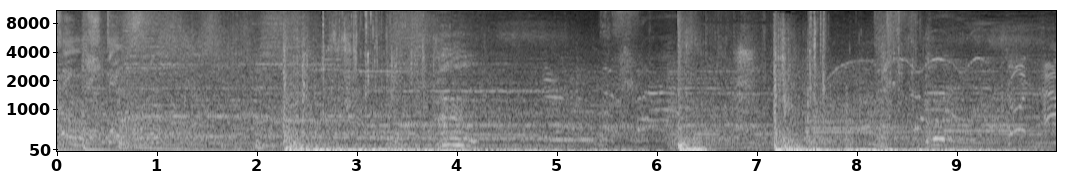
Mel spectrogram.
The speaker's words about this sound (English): power punch. The right hand landed. Big, big shot comes crashing home.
